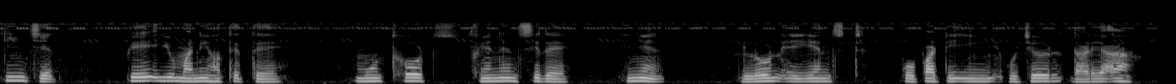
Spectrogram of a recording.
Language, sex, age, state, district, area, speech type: Santali, male, 18-30, West Bengal, Bankura, rural, read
